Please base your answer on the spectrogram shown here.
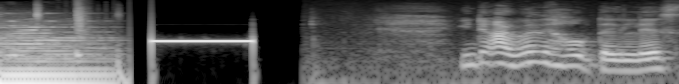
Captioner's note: static beep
